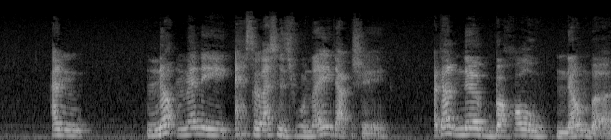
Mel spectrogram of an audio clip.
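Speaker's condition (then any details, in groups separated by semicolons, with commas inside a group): Cerebral palsy with stammer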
